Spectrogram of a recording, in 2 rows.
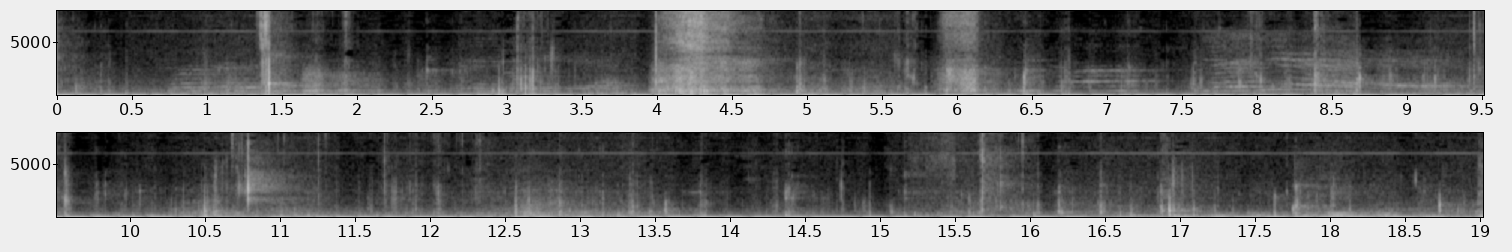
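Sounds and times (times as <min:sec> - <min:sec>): mouth clicks and smacks: 0:01.3 - 0:03.4, 0:04.9 - 0:06.8, 0:07.9 - 0:19.0
person chewing bread: 0:04.0 - 0:19.0.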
